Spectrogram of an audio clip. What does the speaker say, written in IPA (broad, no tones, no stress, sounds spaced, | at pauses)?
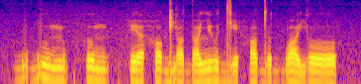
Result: b ʊ b u m œ kʷ h ʊ m u kʷ h e ɐ̯ h ɔ ɡ j ɒ d ɾ ɒ lʲ u dʲ e h ɒ d̪ o d b ɒ j o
